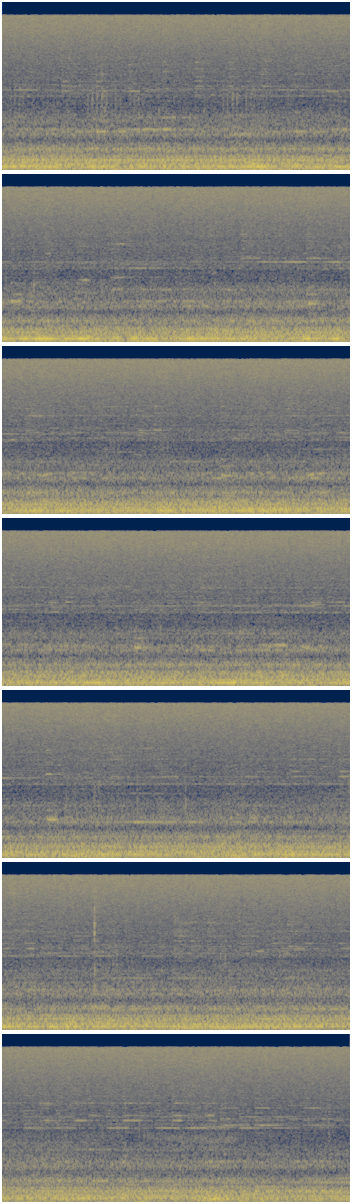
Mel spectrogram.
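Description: Steady in-cab road and engine noise of a Fiat Ducato van's diesel engine and tyres while cruising: a constant low rumble with no marked changes in speed.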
